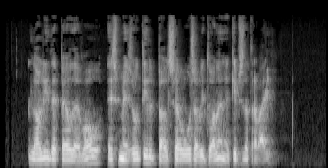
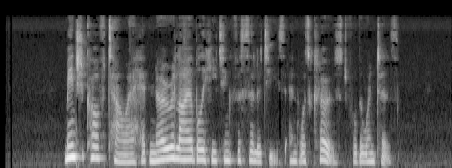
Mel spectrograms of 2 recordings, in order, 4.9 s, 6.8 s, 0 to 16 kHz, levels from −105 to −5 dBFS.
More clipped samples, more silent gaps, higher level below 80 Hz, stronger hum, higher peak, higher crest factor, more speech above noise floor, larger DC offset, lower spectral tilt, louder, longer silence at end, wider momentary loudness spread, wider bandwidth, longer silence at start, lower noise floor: neither; neither; about the same, -66 dBFS vs -64 dBFS; neither; about the same, -8 dBFS vs -6 dBFS; about the same, 16 dB vs 18 dB; first, 52 dB vs 40 dB; neither; about the same, -5 dB/octave vs -5 dB/octave; about the same, -23 LUFS vs -24 LUFS; about the same, 0.85 s vs 0.85 s; second, 6 LU vs 13 LU; about the same, 11.5 kHz vs 11.5 kHz; second, 0.4 s vs 0.95 s; first, -75 dBFS vs -64 dBFS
